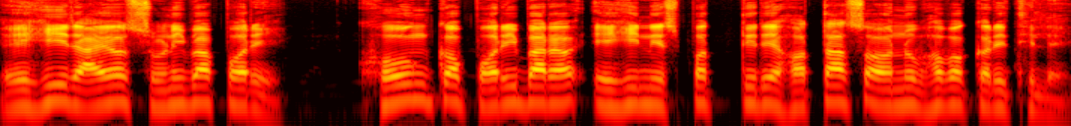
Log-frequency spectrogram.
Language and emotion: Odia, neutral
